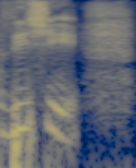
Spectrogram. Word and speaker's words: ऋषि: For example, जैसे कि हम लिखते तो ऐसे हैं ऋषि ऋषि, लेकिन बोलते कैसे हैं, बोलने में उच्चारण की दृष्टि से हम यूज करते हैं ऋषि।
